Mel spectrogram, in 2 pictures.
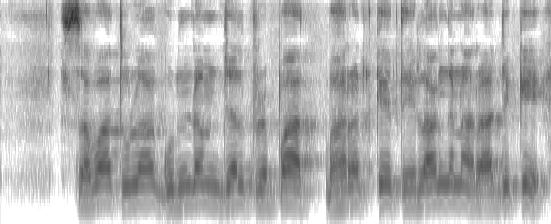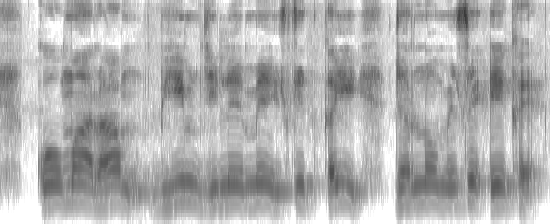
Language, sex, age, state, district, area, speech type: Hindi, female, 60+, Madhya Pradesh, Ujjain, urban, read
